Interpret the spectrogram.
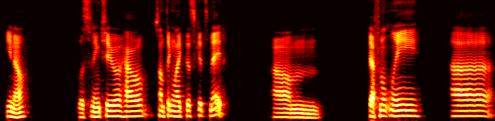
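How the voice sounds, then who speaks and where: A man's voice: on the low side, smooth. A man giving an informal, rambling walkthrough of his own sound design work, thinking aloud as he goes. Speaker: sound designer presenting behind-the-scenes video.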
